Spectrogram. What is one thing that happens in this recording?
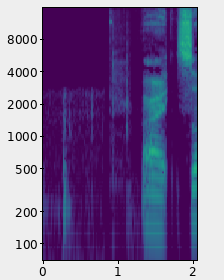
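A pistol is set down on a metal surface with a knock.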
